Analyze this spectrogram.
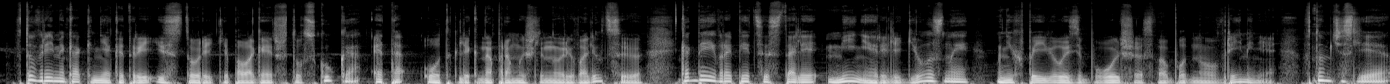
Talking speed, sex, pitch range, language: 120 wpm, male, 80-115 Hz, Russian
